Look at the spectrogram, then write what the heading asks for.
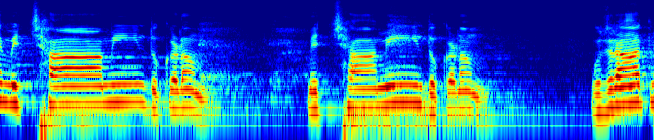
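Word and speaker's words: मिच्छा मि: मिच्छामी नहीं है, मिच्छा में, मिथ्या में, मेरे दुष्कृतम मिथ्या दुक्कडम। मिच्छामी दुक्कडम बोलेंगे तो उच्चारण ही सही नहीं हुआ भारतीय प्राकृत भाषा के हिसाब से।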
